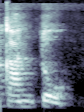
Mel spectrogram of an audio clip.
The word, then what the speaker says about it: cantó: Entonces tenemos aquí, mira, de canto, la mayor fuerza de voz, pues que está en la penúltima sílaba, no pasa a la última sílaba, ya tiene un significado distinto. Canto a cantó.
